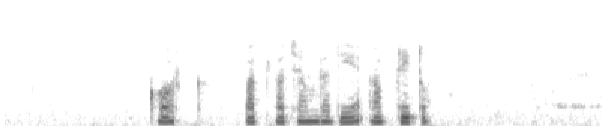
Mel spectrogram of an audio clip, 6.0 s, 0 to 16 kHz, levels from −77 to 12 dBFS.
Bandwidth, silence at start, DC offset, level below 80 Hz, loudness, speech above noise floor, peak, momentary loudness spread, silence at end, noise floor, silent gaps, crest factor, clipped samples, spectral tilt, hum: 4.8 kHz; 1.5 s; under 0.1%; -64 dBFS; -31 LUFS; 40 dB; -16 dBFS; 9 LU; 1.75 s; -69 dBFS; none; 18 dB; under 0.1%; -10 dB/octave; none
